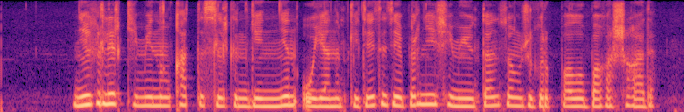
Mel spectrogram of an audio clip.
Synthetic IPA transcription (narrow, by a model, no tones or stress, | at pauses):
ne̞ɡʲɪle̞ɾkʲʰeme̞nɪŋqʰɑt̪ːəsɪlkʲɪŋɡʲe̞nɪnːe̞nwʔo̞̰jɑnəp̚kʲʰe̞t̪e̞d̪ɪd̪e̞bɪɾne̞ʃe̞mijnut̪ːɑnso̞ɴʒʏɡʲɪɾɪp̚ːɑlˠubɑʁɑʃəʁɑd̪ə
